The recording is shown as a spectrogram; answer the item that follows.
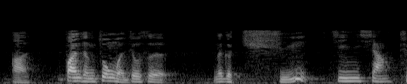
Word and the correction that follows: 郁金香: TULIP 啊，郁金香啊，郁金香啊 OK，幸好改正一下这个发音。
